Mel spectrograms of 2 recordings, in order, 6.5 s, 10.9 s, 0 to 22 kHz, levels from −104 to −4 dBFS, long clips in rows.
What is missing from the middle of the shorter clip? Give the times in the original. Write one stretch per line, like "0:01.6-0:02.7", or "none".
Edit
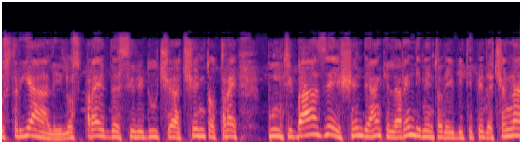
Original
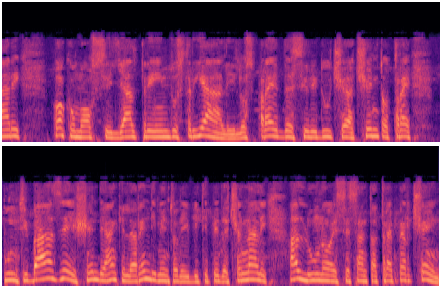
none

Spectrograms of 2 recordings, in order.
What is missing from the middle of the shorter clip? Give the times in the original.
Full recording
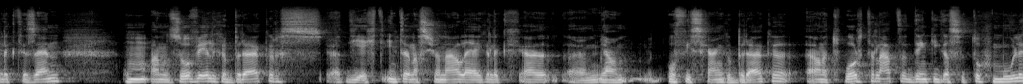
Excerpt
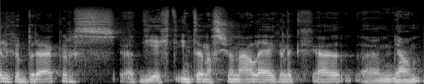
none

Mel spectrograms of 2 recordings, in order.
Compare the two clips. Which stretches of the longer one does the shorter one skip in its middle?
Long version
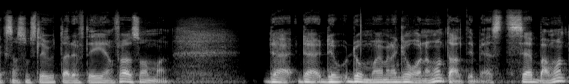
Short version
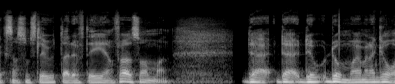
0:02.3-0:02.5

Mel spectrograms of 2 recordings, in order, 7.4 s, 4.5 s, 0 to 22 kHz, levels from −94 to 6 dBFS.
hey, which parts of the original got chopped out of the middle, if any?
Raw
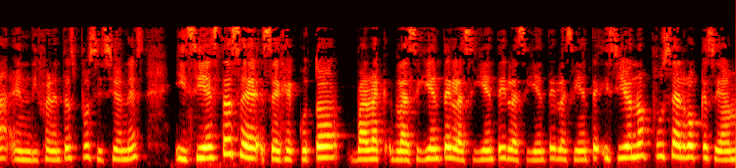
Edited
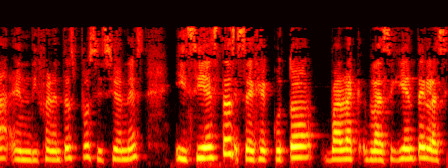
0:02.3-0:02.6

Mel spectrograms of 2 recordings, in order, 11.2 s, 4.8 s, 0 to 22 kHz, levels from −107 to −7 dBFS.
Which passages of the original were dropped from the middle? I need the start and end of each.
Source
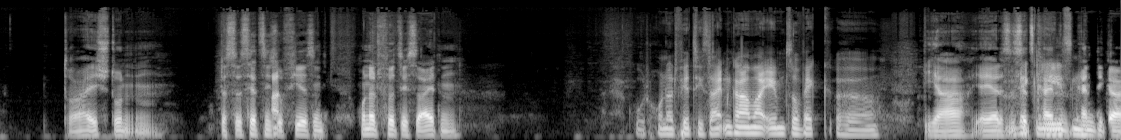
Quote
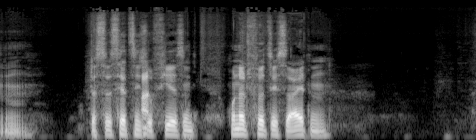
none

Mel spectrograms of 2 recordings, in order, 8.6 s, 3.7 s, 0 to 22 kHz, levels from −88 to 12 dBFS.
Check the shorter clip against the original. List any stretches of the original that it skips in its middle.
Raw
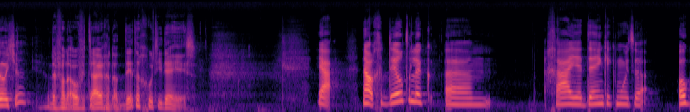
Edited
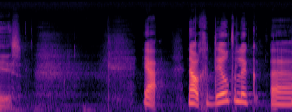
none

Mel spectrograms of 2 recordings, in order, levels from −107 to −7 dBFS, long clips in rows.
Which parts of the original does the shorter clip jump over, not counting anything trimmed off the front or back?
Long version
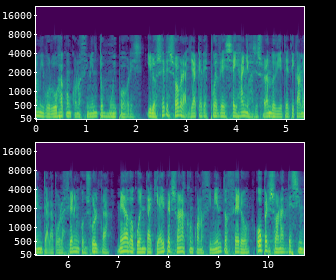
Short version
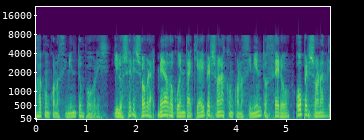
0:01.4-0:01.6
0:03.0-0:06.9

